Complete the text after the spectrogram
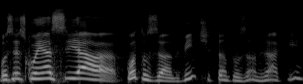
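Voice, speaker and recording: Recorded with a dry, close sound and no echo, a man talks at a moderate pace with very wide pitch swings. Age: 60s. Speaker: bishop preaching. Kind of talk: sermon. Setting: church. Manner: repetitive, conversational.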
